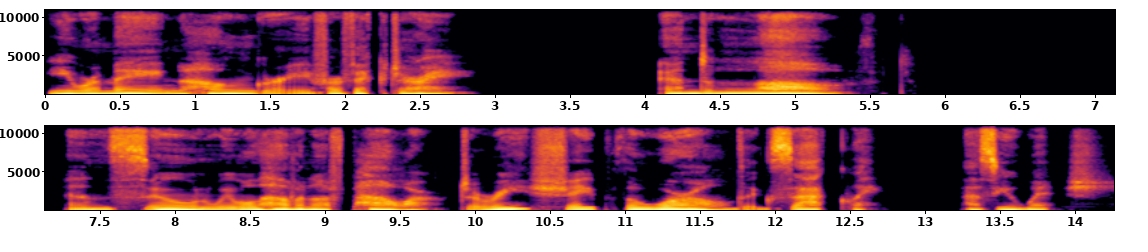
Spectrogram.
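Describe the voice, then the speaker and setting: An adoring, possessive demon queen, acted by a woman, whispers at close range in a fantasy ASMR roleplay. Her low voice is husky and breathy, with a gravelly creak. She speaks intimately and soothingly in formal phrases, tender with a menacing edge. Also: level tone, takes it slowly, warm tone, dry recording, full character voice. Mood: soothing, devoted. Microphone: close ASMR microphone, dry.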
